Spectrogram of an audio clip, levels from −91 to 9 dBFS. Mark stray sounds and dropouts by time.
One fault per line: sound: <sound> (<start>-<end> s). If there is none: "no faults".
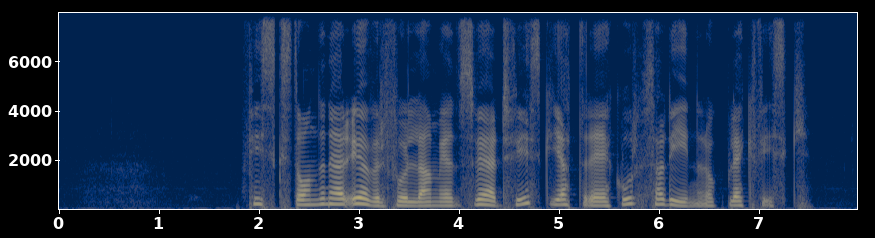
no faults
